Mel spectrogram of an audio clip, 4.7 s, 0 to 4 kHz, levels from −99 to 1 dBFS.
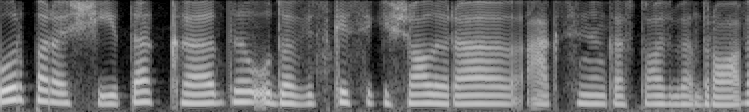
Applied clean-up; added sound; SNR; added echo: none; none; none; none.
